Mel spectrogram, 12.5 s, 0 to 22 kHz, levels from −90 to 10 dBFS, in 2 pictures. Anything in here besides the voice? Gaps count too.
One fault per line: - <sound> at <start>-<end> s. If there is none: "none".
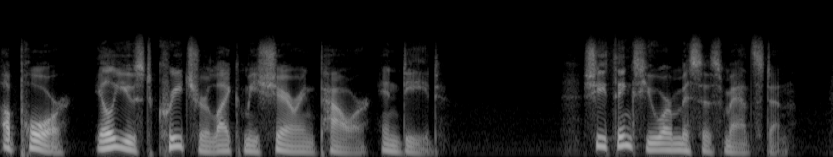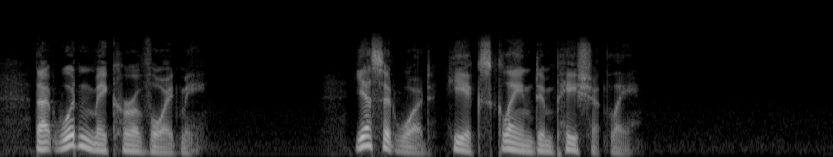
none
